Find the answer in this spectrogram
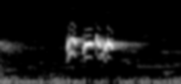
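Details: Single clear phrase from a wild sooty-headed bulbul, a rapid string of four bright, bubbly notes. The bird is singing vigorously, a sharp song that calls rivals, against a quiet background.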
